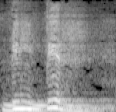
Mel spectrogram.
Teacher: شوف أنا قلت الراء إزاي مرققة ليه؟ أولا هي مكسورة وكمان بيسبقها الباء مكسورة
